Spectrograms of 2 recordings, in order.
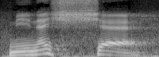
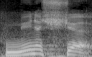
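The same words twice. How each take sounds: First: The lips stay spread, unrounded, on sh. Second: The lips are pushed forward and rounded on sh. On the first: The speaker calls it right. "bukan begitu, tapi minasya" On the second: The speaker calls it wrong. "shinnya dimonyongkan, ini salah"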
